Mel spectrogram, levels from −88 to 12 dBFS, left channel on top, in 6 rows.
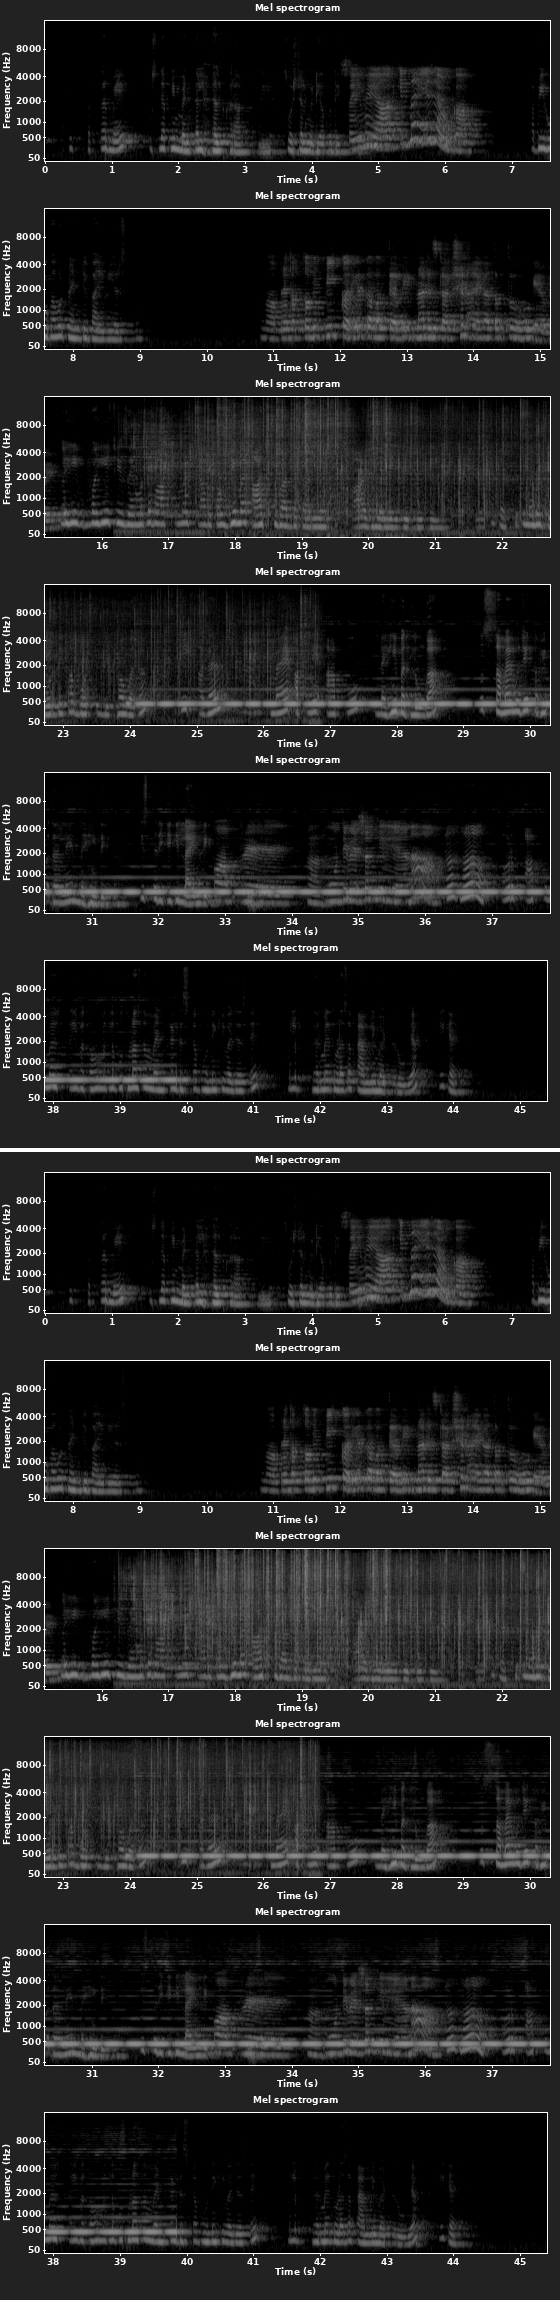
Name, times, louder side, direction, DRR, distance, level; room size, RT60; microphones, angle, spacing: voice 1, 0.8-1.2 1.6-4.4 7.3-9.0 15.4-19.4 19.7-21.1 21.6-24.3 24.8-25.4 26.1-28.6 29.2-31.5 31.7-32.8 33.3-33.5 34.2-34.5 36.3-36.9 37.2-41.1 41.5-43.5 43.8-44.1, left 1 dB, 20° left, 5 dB, 2.5 m, -50 dB
voice 2, 4.4-6.4 10.8-15.4 25.6-25.9 30.0-30.3 32.7-33.9 34.5-36.2, right 1 dB, 5° right, 3 dB, 6.4 m, -49 dB
sound 1, 16.2-26.9, right 9 dB, 45° right, 1.7 m, -44 dB
sound 2, 23.9-39.9, right 1 dB, 65° right, 1.3 m, -41 dB
22.5 x 18.5 x 9.7 m, 0.75 s
head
